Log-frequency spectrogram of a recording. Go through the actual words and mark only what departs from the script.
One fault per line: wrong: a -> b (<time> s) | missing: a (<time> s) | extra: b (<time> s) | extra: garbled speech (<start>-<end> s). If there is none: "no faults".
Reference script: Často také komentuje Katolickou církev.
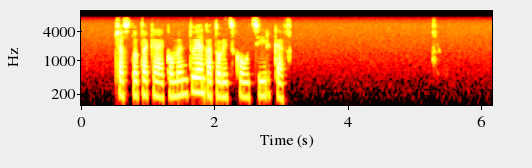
no faults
